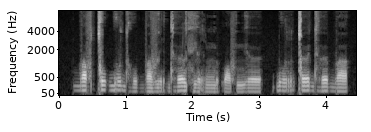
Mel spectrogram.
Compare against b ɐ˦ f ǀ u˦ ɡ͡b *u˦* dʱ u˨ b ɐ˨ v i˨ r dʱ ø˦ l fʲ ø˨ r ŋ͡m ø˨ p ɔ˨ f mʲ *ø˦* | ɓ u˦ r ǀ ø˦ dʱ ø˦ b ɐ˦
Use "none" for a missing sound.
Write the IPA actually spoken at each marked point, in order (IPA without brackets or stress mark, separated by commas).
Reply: u˦, ø˦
